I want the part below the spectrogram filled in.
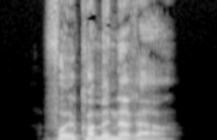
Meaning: inflection of vollkommen: 1. strong/mixed nominative masculine singular comparative degree 2. strong genitive/dative feminine singular comparative degree 3. strong genitive plural comparative degree
- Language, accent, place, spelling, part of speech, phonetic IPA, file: German, Germany, Berlin, vollkommenerer, adjective, [ˈfɔlkɔmənəʁɐ], De-vollkommenerer.ogg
